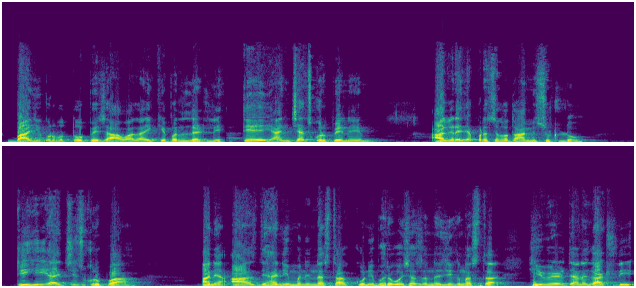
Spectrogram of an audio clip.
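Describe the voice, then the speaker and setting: A man reading a historical novel voices a dying old king, weary yet still commanding, in an emotional, heightened, fervent way. His natural, animated delivery moves at normal speed, climbing in pitch and swelling in force into pleading and commanding outbursts, like a dramatic storybook reading.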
